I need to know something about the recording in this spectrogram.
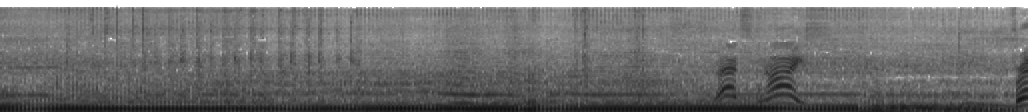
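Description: Small engine of a verticutting machine running steadily. Near the end its pitch falls as it slows down.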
